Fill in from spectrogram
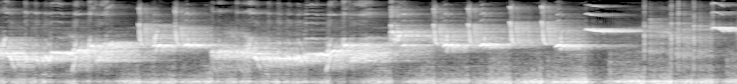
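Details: White-rumped shama song used for training young fighting males: repeated sweeping whistles curving up and down, mixed with harsh crackles, ending in high clear notes, over steady low hum.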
